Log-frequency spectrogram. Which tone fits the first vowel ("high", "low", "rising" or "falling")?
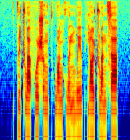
falling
